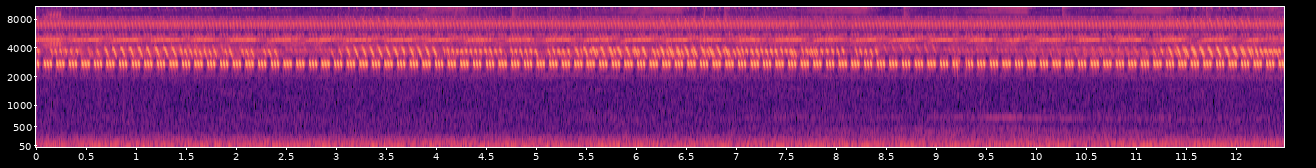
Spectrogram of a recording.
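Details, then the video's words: Buckwheat field insects on Jeju Island, South Korea, at Ora-dong: a constant rapid high trill, rasping upper buzzes, and recurring bursts of a very high shimmering note that swell and fade every few seconds. "제주 메밀밭의 풀벌레 소리 (Sound of a buckwheat field)"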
